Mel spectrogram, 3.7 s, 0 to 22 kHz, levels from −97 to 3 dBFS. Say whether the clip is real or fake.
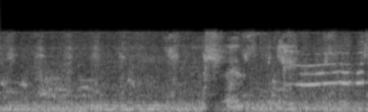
real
